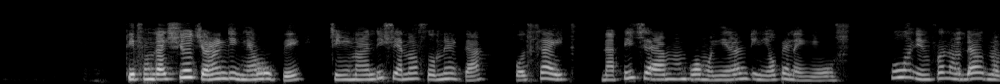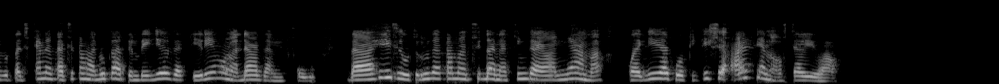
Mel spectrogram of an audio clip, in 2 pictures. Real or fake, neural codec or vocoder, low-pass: fake; codec, 44.1 kHz, 1.7 kbps, Pupu-Codec; 7.2 kHz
